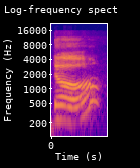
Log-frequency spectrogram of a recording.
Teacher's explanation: there is vibration of vocal folds, because of which it is considered to be a voiced consonant. So when this is a voiced consonant, that is why you can see the voicing here.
